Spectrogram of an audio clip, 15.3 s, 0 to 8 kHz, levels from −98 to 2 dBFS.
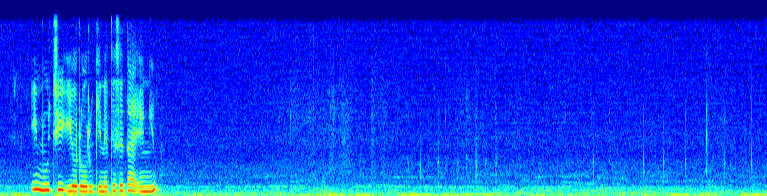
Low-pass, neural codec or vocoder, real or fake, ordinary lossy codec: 7.2 kHz; vocoder, 44.1 kHz, 80 mel bands, Vocos; fake; none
